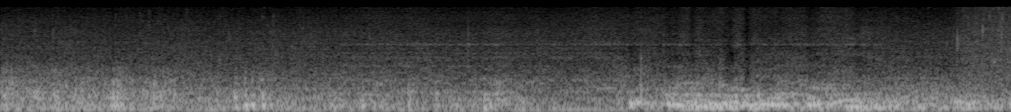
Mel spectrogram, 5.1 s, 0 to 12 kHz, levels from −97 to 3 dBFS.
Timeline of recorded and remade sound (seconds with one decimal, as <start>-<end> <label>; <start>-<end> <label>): 0.0-1.7 recorded; 1.7-4.4 remade; 4.4-5.1 recorded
